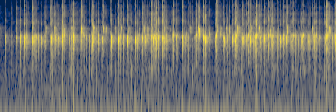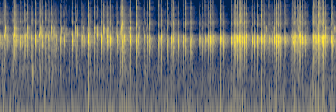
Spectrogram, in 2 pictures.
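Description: A rainbow, segmented, hollow plastic articulated slug fidget toy is shaken close to the microphone, its segments rattling against each other. The result is a dense, continuous stream of short, dry clicks with a bright, high, crisp tone and no low end.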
